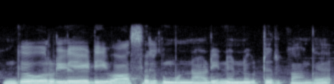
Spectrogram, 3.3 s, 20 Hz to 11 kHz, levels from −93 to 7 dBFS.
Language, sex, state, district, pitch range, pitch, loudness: Tamil, female, Tamil Nadu, Kanyakumari, 145-180 Hz, 160 Hz, -11 LUFS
